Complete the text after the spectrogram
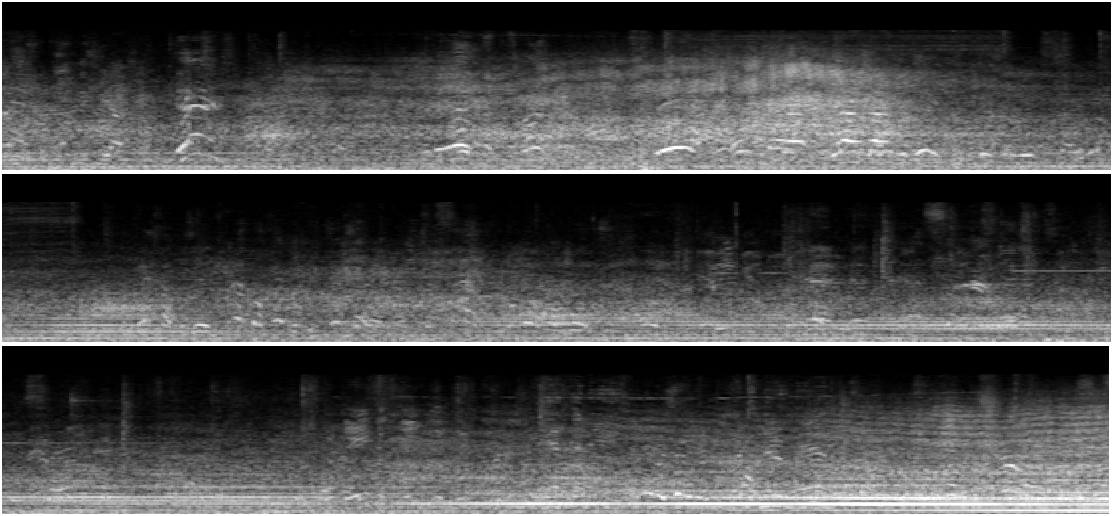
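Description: A jet engine whines and roars as a small jet flies past, growing louder toward the end.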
